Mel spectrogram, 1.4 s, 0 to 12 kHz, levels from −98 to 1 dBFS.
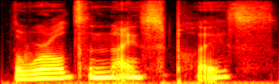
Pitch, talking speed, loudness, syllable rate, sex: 175 Hz, 215 wpm, -17 LUFS, 4.8 syllables/s, female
